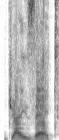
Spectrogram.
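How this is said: The letter Z is said the British way. "Over here, we'd say"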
